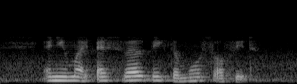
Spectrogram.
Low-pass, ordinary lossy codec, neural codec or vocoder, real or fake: 3.6 kHz; none; none; real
